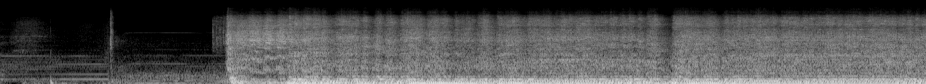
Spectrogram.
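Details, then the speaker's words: Rebuilt 500 hp 2.3 on its first runs after a heat cycle, on mixed 87 and Q16 fuel, with oil pressure good and a water fitting leak: a short crank, it fires at two seconds, then a deep, even idle; runs smooth. "it runs pretty smooth"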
